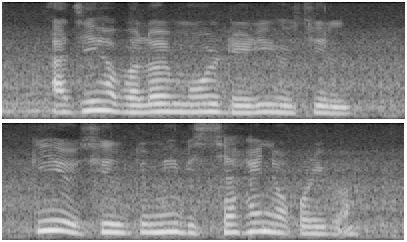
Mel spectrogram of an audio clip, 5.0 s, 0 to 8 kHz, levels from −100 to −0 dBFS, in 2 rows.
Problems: constant background noise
